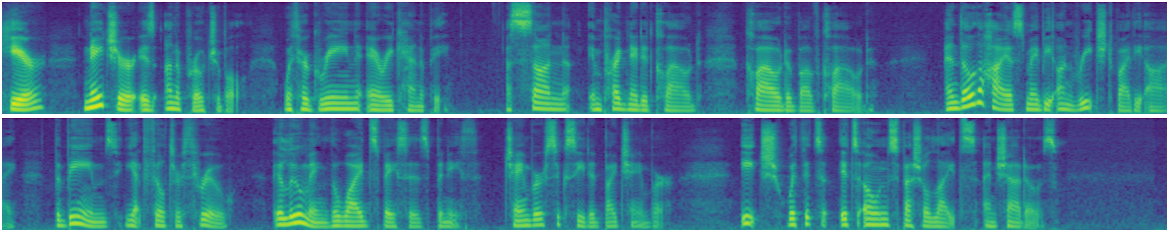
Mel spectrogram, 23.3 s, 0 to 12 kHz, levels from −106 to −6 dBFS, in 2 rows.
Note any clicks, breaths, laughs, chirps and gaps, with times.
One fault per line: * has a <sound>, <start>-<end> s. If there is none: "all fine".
all fine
